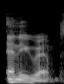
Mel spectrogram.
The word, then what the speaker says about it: Enneagram: Enneagram. So accent on the first syllable.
